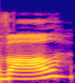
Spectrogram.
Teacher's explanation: it's pronounced with a V sound and not a W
